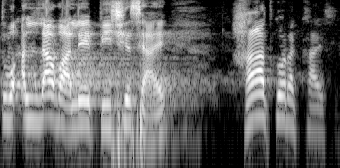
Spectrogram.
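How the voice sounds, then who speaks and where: A man's voice: high voice, measured pace, big-room sound. A man preaching a sermon, telling an emotional story and calling on the crowd to answer his questions. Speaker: Islamic preacher.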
